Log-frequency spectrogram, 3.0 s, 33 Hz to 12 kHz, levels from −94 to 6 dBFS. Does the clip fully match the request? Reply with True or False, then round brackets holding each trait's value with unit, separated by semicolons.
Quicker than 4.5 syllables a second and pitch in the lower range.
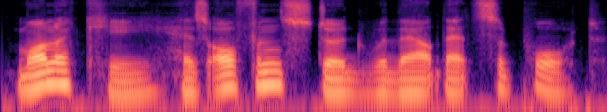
False (4.2 syllables/s; 105 Hz)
